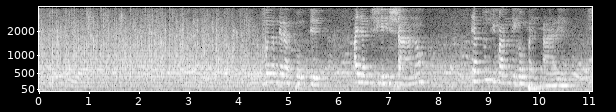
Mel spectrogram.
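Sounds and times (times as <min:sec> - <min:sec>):
audience applause: 0:00.0 - 0:04.7
speech: 0:04.8 - 0:07.8, 0:08.6 - 0:11.0.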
